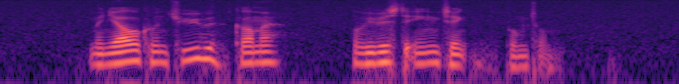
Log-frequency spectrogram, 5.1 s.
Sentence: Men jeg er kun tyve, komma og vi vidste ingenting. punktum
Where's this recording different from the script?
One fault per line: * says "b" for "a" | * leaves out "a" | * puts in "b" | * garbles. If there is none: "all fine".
* says "var" for "er"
